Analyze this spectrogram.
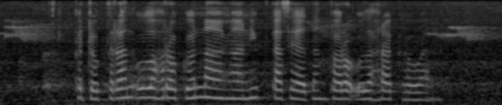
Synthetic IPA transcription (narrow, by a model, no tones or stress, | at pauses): kəɖ̥ɔ̤k̚t̪əɾanulaɦrɔɡ̥ɔ̤nːaŋanikaseɦat̪ant̪ɔɾɔʔulaɦɾaɡ̥ɔ̤wan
